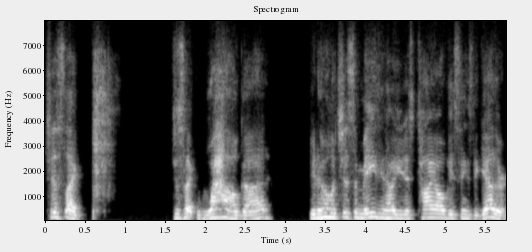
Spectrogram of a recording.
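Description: The man's voice is fairly high-pitched, with a Californian accent and a warm, enthusiastic tone. The background is quiet. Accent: Californian American English. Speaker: pastor. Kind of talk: Bible teaching interview. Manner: fast talker. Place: home room. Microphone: video call.

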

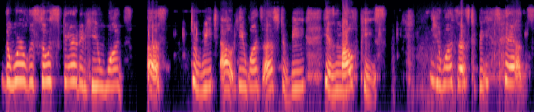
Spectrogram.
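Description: Against a quiet background, a woman speaks at a high pitch and a very slow pace, with lively intonation and big swings in loudness. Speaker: church member. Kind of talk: prophetic exhortation. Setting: video call. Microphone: video call.

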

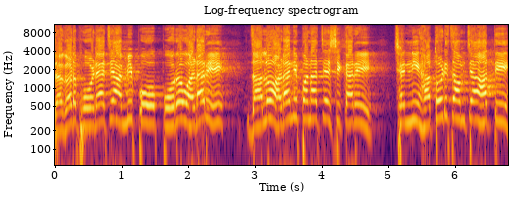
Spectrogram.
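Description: A man with an extremely high pitch uses a raised, projected voice and ordinary pitch variation. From Solapur, Maharashtra. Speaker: poet. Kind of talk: poetry reading. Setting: live event stage. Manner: repeating each line.

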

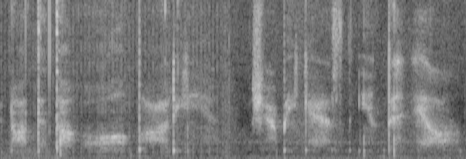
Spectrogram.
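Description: A woman whispers at a very slow pace against noticeable background noise. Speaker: bible reader. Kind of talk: soft spoken bible reading and reflection. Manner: close-mic ASMR whisper reading scripture. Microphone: studio mic.

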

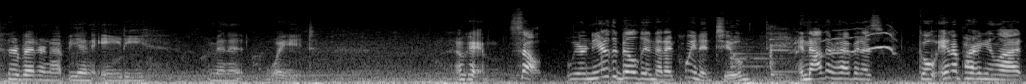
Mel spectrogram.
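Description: A woman at a moderate pace, dry sound with no echo, noticeable background noise. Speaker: vlogger. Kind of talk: casual vlog chat. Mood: frustrated, exasperated. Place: car. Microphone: phone near.

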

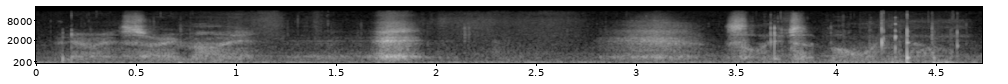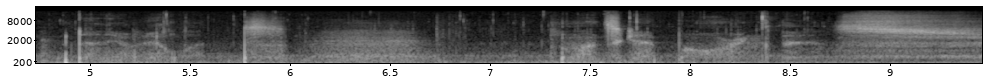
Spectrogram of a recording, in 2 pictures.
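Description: A soft-spoken man whispers at a very slow pace with long, frequent pauses. Loud background noise fills the recording. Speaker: ASMR creator. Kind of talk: soft ASMR chat. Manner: soft close-mic ASMR whisper. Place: home room. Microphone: studio mic.

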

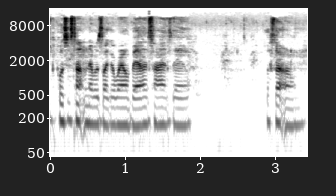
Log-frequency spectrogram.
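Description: Her fairly low, somewhat breathy voice stays monotone and flat, in a dry sound with no echo. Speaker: vlogger. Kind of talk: casual vlog chat. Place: car. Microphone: phone near.

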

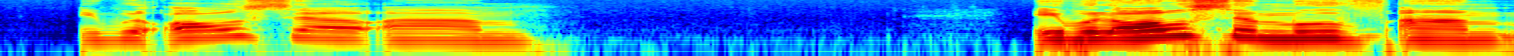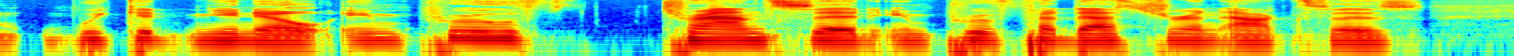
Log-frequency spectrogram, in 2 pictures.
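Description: The recording is very clean, with a silent background and a dry, close sound with no echo. A woman at medium pitch speaks at a moderate pace, her pitch varying in an ordinary way and her loudness swinging widely. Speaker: transit program manager. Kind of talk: presentation to city council.

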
